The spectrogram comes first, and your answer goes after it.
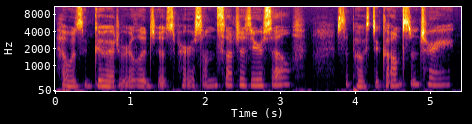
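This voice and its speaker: Slow whispering evil fox giantess, played by a woman. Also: a little high, level tone, fairly bright tone, full character voice. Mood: teasing, coaxing. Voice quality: whispery, breathy. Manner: slow, taunting, mock-sweet. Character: evil, possessive giant kitsune fox-woman, teasing and cruel. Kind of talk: ASMR roleplay. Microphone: close binaural microphone.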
